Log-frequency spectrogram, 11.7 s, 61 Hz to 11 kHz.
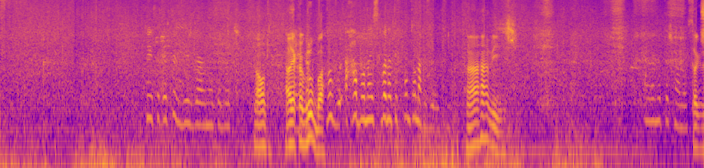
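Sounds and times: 
strong wind buffeting the microphone: 0.0 - 11.7
surf-like wash: 0.0 - 11.7
speech: 2.4 - 8.8, 10.8 - 11.7.

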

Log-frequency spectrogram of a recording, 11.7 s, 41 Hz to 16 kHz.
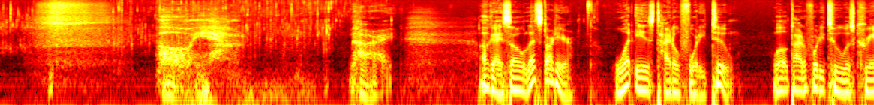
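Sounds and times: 
drink pouring in a hissing foamy stream: 0.0 - 4.6
speech: 6.5 - 11.6.

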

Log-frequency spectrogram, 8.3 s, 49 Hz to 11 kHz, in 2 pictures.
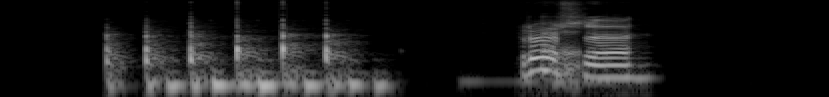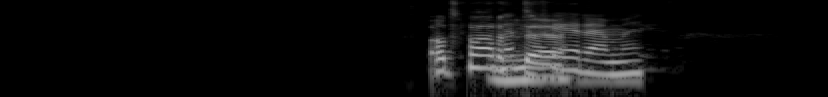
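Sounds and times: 
knocking on a door: 0.6 - 2.0
speech: 2.6 - 3.3, 6.3 - 7.5.

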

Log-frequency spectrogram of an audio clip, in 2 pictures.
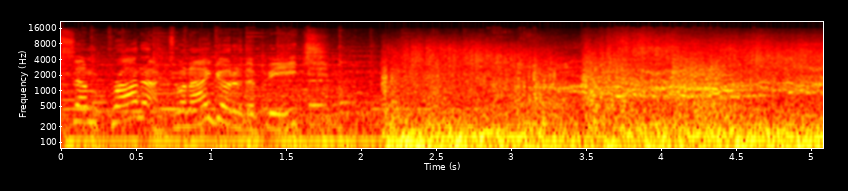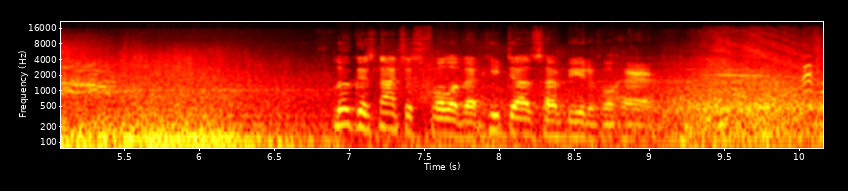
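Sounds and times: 
speech: 0.1 - 2.2, 6.9 - 9.9
missile explosion: 2.1 - 6.9
loud sustained boom with rumbling low end and crackling noise: 2.1 - 7.7.

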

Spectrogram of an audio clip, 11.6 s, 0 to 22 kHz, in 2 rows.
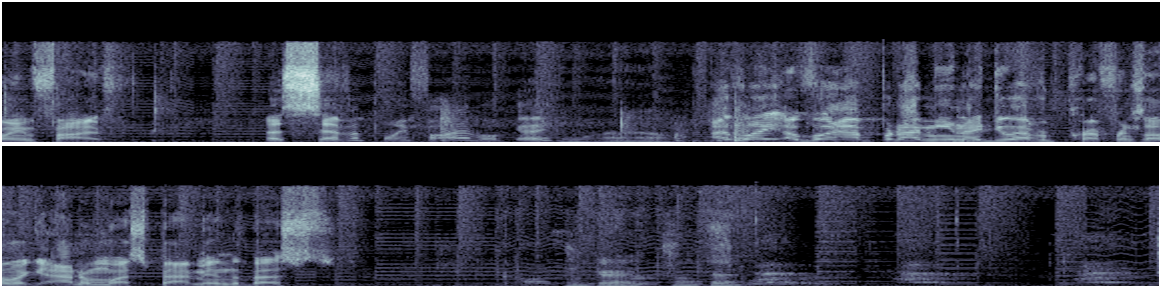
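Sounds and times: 
speech: 0.0 - 0.7, 1.3 - 7.6, 8.5 - 10.0
dog yelping barks: 9.5 - 11.5.

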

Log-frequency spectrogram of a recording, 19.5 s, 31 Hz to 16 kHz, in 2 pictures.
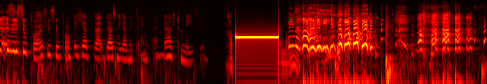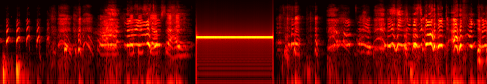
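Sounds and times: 
people in lively animated conversation with laughter: 0.0 - 1.4, 5.6 - 13.7, 15.2 - 19.4
speech: 0.4 - 9.0
censor bleep tone: 4.7 - 5.6, 13.7 - 15.2.

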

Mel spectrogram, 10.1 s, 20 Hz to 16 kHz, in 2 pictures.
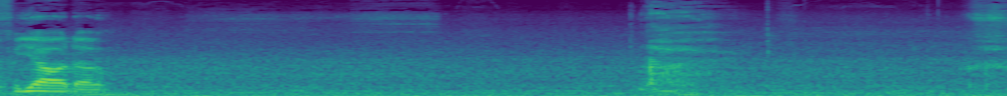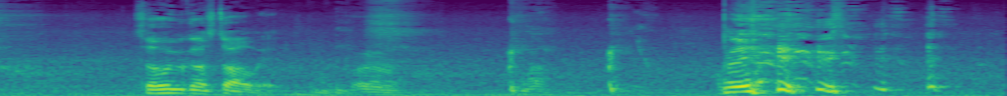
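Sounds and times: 
speech: 0.1 - 0.7, 3.2 - 3.5, 5.8 - 7.9, 8.6 - 9.5
man coughing and hacking: 6.7 - 9.9.

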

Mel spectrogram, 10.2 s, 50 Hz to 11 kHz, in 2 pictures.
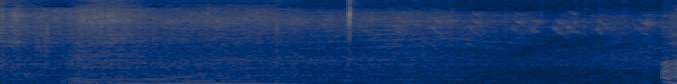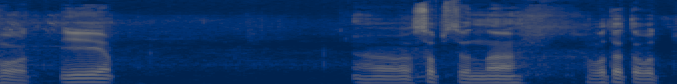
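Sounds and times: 
cars driving past on nearby road: 0.0 - 7.2
speech: 5.0 - 6.0, 7.7 - 10.1.

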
